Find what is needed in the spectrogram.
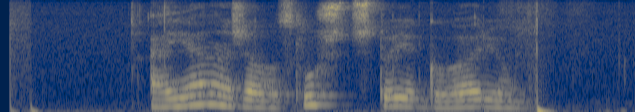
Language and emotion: Russian, neutral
